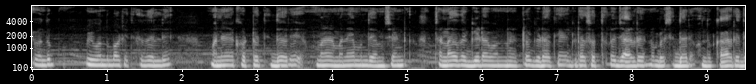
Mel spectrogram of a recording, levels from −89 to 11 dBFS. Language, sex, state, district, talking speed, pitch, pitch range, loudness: Kannada, male, Karnataka, Shimoga, 100 wpm, 175 Hz, 165-185 Hz, -15 LUFS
